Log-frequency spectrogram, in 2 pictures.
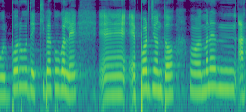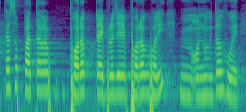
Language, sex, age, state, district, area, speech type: Odia, female, 18-30, Odisha, Jajpur, rural, spontaneous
